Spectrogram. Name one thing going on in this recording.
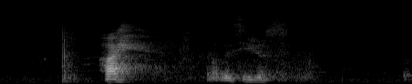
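A second young man answers briefly and calmly.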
